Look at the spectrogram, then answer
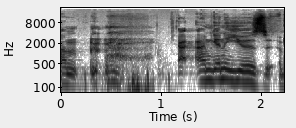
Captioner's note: clears throat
